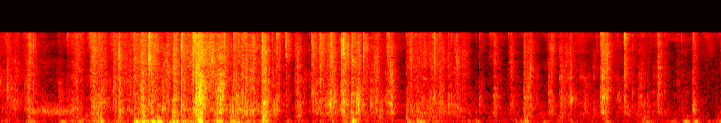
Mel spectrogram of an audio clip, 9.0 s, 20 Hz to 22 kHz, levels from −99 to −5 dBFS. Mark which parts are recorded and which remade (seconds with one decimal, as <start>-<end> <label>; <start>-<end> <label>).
0.0-2.2 recorded; 2.2-5.1 remade; 5.1-5.8 recorded; 5.8-6.4 remade; 6.4-9.0 recorded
